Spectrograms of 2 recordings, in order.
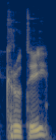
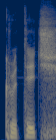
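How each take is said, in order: First: The name ends with a soft 'y' sound. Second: The name ends with a 'ch' sound. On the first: This is how the name is said in Polish. "in Polish, we say kruty" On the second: This is not how the name is said in Polish. "we don't say uh, J as a Krutich"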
